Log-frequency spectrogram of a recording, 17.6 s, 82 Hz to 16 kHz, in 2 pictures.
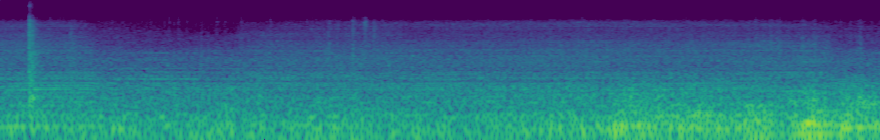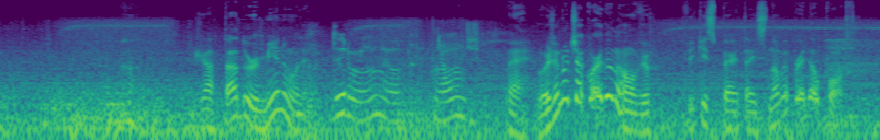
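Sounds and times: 
deep low rumble: 1.2s - 15.6s
steady heavy rain: 4.8s - 15.2s
speech: 10.9s - 17.5s.

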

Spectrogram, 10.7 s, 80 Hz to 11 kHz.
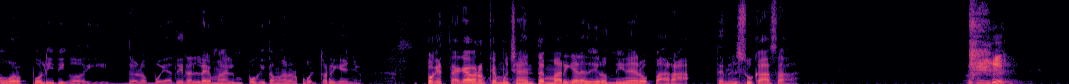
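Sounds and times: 
speech: 0.0s - 8.1s, 9.6s - 10.2s
person sneezing: 9.7s - 10.4s.

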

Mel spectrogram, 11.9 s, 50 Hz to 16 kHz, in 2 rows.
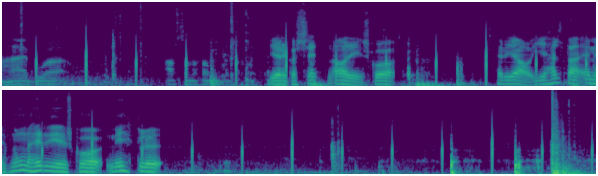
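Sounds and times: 
speech: 0.2s - 0.8s, 1.6s - 4.3s, 5.0s - 7.6s
faint clicks and light knocks: 0.2s - 11.8s
door slamming shut: 11.4s - 11.8s.

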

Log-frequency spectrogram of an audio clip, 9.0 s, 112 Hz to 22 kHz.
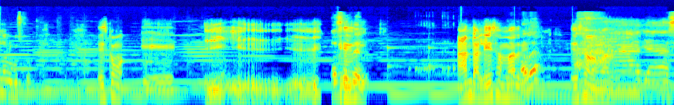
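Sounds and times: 
speech: 0.0s - 5.0s, 6.1s - 8.9s
voice imitating croaking with burp-like bursts: 2.7s - 4.9s, 5.5s - 8.3s.

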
